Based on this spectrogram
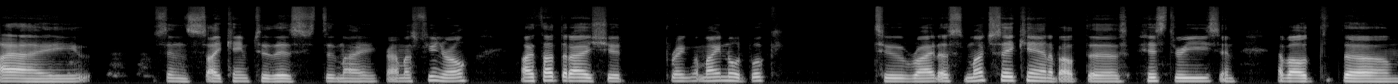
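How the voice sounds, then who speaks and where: A man with a Spanish accent and fairly high pitch talks at a very slow pace in monotone, flat intonation with long, frequent pauses, recorded with a dry, close sound and no echo. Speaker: English learner. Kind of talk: class speech, personal story. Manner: halting, with self-corrections.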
